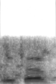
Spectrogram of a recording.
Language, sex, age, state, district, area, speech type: Urdu, male, 60+, Delhi, Central Delhi, rural, conversation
